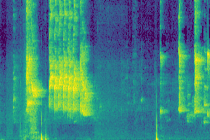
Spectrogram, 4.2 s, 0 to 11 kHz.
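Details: Lovebirds eating corn on the cob, recorded 18 December 2022, giving high, thin chattering chirps in two long bursts, then shorter clipped tweets after a quiet pause, with a couple of soft knocks.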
